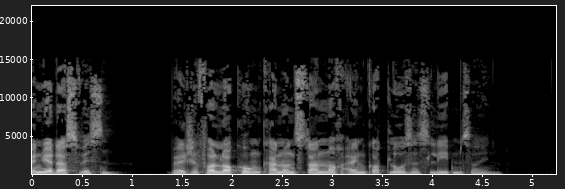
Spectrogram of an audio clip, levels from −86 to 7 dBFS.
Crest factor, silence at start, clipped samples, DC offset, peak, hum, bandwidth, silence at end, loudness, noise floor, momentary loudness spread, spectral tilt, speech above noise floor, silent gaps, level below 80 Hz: 20 dB; 0 s; under 0.1%; under 0.1%; -4 dBFS; none; 15.5 kHz; 0.55 s; -24 LUFS; -78 dBFS; 14 LU; -5 dB/octave; 55 dB; none; -60 dBFS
